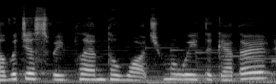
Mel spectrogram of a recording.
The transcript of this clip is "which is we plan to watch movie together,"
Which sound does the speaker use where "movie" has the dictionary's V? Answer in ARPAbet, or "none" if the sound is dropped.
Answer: none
